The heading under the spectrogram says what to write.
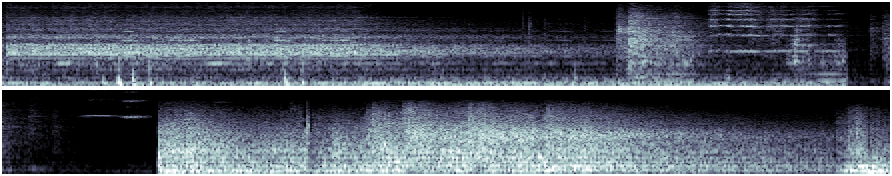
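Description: A heavy bunker door grinds and groans open with loud metallic creaks, falls briefly quiet, then gives way to a long, harsh scraping roar, very loud.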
